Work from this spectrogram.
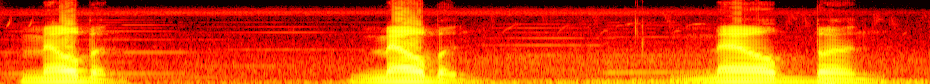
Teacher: Drop the R and just say Melbourne. Almost like silent R.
